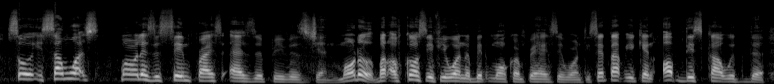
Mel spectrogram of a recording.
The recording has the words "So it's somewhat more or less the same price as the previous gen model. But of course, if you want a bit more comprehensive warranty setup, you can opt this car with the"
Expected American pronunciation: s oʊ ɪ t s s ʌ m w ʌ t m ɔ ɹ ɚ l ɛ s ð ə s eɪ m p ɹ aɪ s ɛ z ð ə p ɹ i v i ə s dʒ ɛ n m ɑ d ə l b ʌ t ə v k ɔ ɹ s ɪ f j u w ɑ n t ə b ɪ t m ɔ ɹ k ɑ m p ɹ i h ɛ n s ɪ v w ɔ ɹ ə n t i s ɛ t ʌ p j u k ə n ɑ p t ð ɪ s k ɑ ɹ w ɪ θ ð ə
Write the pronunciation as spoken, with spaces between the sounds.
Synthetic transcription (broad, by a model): s oʊ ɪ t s s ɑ m w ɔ t m ɔ ɹ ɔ l ɛ s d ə s eɪ m p ɹ aɪ s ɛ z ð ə p ɹ i v i ə s dʒ ɛ n m ɑ d ə l b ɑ t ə f k ɔ s ɪ f j u w ɑ n t ə b ɪ t m ɔ k ɑ m p ɹ i h ɛ n s ɪ v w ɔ n t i s ɛ t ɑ p j u k ə n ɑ p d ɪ s k ɑ w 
